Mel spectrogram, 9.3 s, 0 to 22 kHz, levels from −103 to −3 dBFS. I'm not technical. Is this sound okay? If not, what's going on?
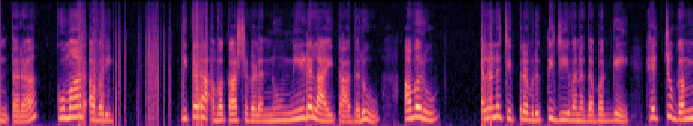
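No. The speech has likely been squeezed hard by Opus compression, which throws away detail to save space and has switched to its speech-oriented mode. The result is a voice that sounds muffled, hoarse and grainy from start to finish.

There is also an intermittent contact, where a loose cable or plug briefly loses connection. At 1.03 to 2.83 s the sound drops out for almost a second, and at 5.88 to 6.55 s for a little under half a second, with crackles at each break.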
